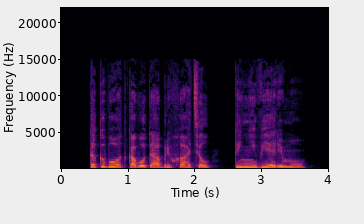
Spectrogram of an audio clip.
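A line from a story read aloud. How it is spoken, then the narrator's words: Hysterical woman shouting. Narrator (Russian): кричала в выступлении эта истеричная особа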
